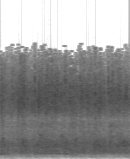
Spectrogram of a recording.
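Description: An audience claps steadily for a couple of seconds, giving the Lord a clap, a dense, even wash of many hands applauding together at moderate volume, with no voices standing out.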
